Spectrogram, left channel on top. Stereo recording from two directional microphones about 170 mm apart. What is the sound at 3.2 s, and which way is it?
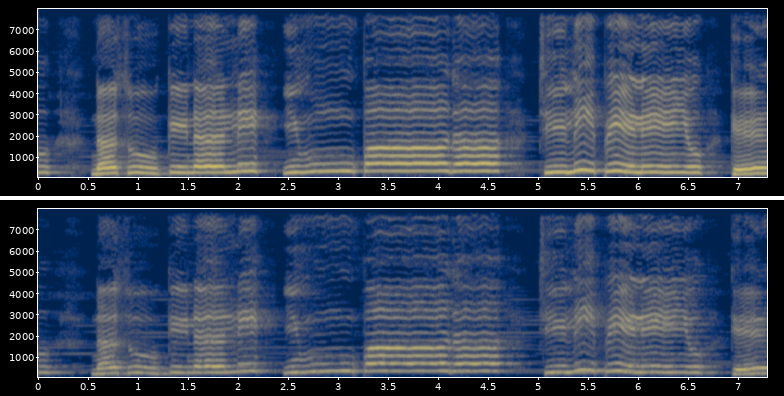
Music, 40° left (ahead or behind).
